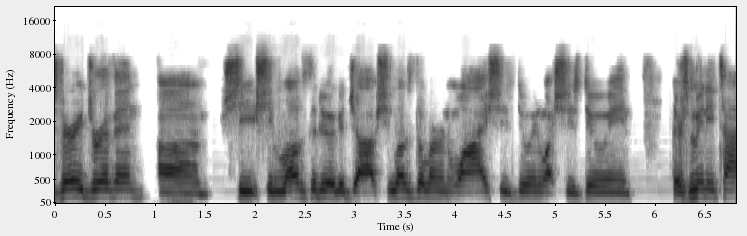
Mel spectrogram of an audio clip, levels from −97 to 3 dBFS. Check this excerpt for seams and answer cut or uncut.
uncut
